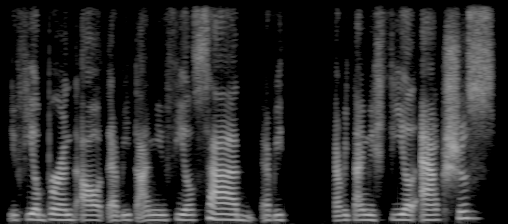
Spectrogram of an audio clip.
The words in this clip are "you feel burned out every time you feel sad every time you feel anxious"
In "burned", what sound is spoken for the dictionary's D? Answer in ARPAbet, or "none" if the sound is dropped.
D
